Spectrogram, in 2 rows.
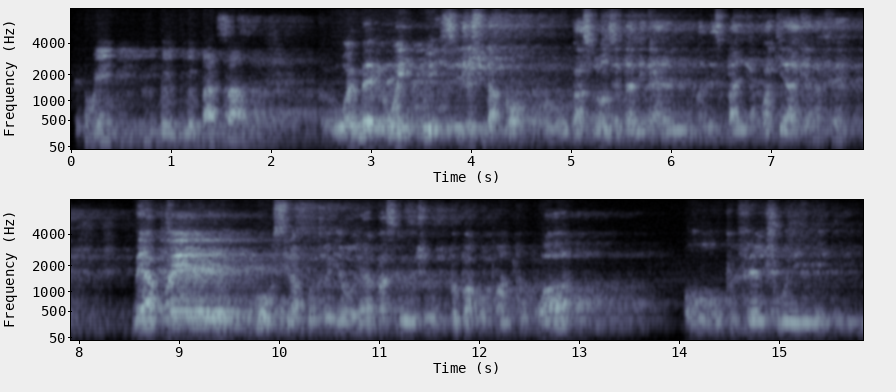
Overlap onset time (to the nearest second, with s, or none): none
